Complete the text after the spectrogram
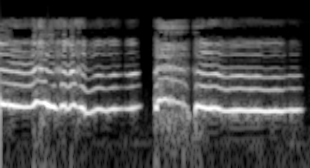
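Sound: crying with joy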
